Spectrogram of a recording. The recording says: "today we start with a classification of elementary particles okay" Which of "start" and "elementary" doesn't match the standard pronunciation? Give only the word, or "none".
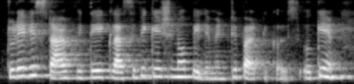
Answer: none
